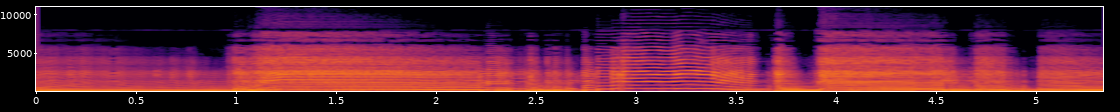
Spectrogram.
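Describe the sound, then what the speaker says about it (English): Muddy, heavily overdriven electric guitar tone through a Mooer preamp pedal, thick sustained distorted chords ringing loud with a few brief shifts and restrikes, played alone. "It's back to that super muddy, overdriven sound."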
